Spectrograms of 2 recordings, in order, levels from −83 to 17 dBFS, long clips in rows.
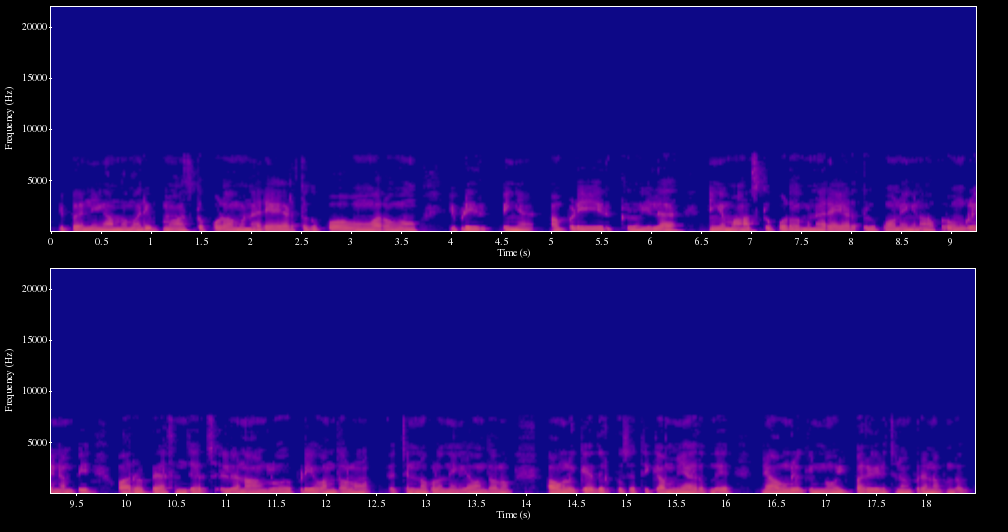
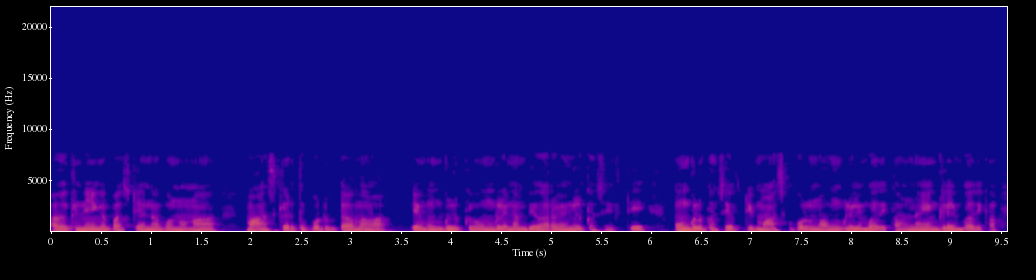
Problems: none marked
